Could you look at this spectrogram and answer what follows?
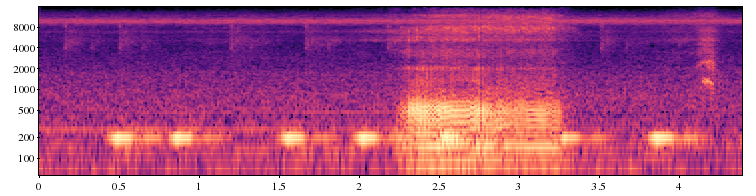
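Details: Sleeping dog after eating, snoring: one long, rattling, throaty inhalation snore amid soft regular nasal whistles.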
